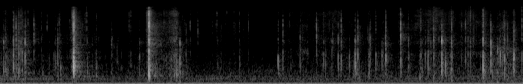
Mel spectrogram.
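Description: A rainbow-colored flexible plastic candy bag full of sour belts is held in the hands and squeezed and crinkled with the fingers. It makes a steady, dense crinkling with two sharp, bright crackles early on, then a run of smaller snaps through the rest of the clip.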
